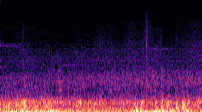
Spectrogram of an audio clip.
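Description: Regional passenger train running along the line, heard from inside the carriage: a steady low rumble.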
